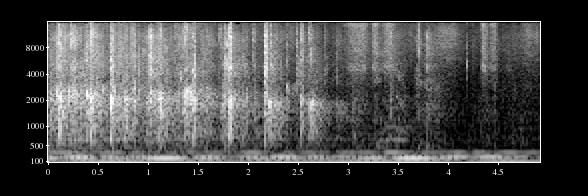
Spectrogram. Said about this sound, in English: I know you're going to be blessed by the word today, so would you give him a big round of applause as he comes to minister the word?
